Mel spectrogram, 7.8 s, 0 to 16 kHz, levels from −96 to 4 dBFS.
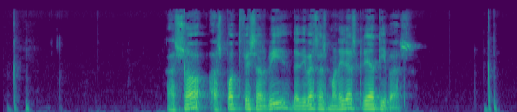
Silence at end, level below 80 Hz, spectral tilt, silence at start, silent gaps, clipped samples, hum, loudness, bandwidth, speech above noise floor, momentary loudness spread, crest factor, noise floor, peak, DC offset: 0.3 s; -60 dBFS; -5.5 dB/octave; 0.2 s; none; under 0.1%; none; -26 LUFS; 11.5 kHz; 55 dB; 23 LU; 20 dB; -80 dBFS; -8 dBFS; under 0.1%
